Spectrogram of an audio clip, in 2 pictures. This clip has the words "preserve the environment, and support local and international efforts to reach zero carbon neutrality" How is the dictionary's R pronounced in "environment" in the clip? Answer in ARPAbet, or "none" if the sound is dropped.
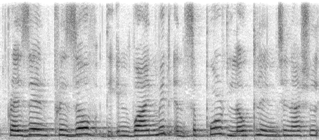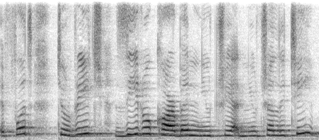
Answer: none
